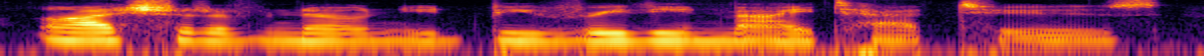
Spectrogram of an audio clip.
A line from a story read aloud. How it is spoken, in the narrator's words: Dwalin rumbles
